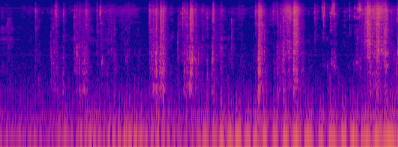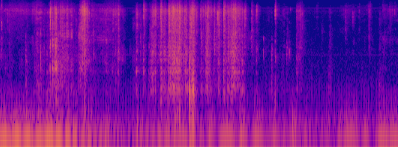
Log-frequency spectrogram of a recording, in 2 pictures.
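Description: A person chewing and biting food close to the microphone, McDonald's french fries and then a bite of a Filet-O-Fish sandwich near the end, in irregular crackly bursts.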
